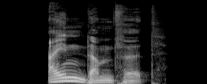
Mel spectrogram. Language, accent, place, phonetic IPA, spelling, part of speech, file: German, Germany, Berlin, [ˈaɪ̯nˌdamp͡fət], eindampfet, verb, De-eindampfet.ogg
- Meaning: second-person plural dependent subjunctive I of eindampfen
